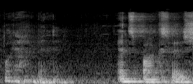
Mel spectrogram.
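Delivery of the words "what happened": hushed, almost whispered question; acted shock. Kirk leaning over her to Spock, acted hushed shock. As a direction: ask it softly, with the breath gone.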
